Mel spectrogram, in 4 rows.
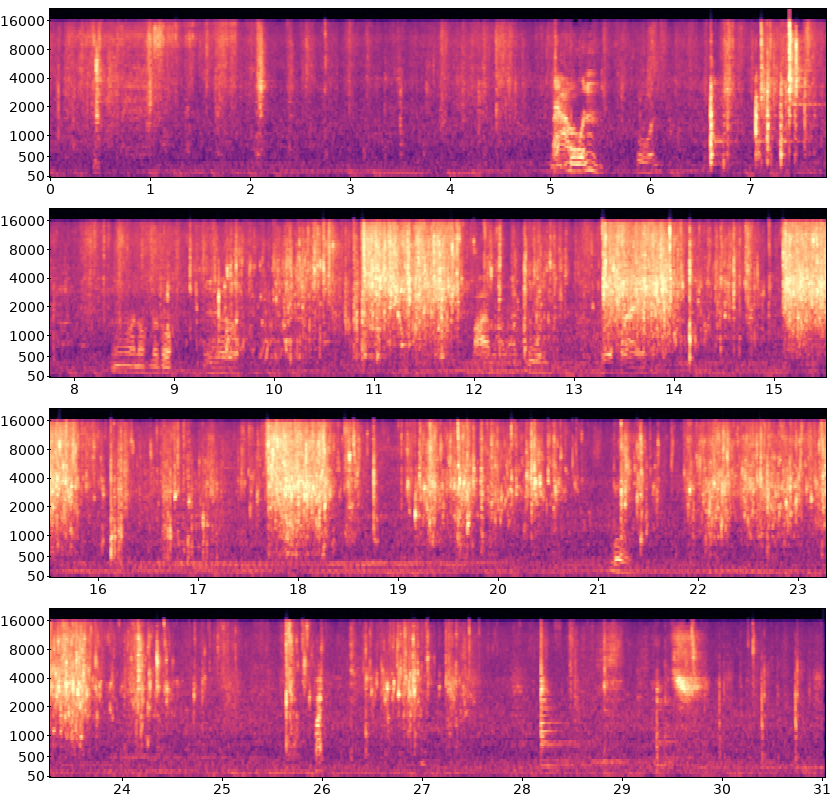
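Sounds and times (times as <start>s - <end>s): water splashing in a metal basin: 8.8s - 28.6s
hands scrubbing: 8.9s - 25.1s.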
